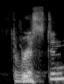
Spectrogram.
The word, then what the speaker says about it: Thriston: How do you pronounce it? Oh, it is. Oh, it's Thristen. Thriston.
